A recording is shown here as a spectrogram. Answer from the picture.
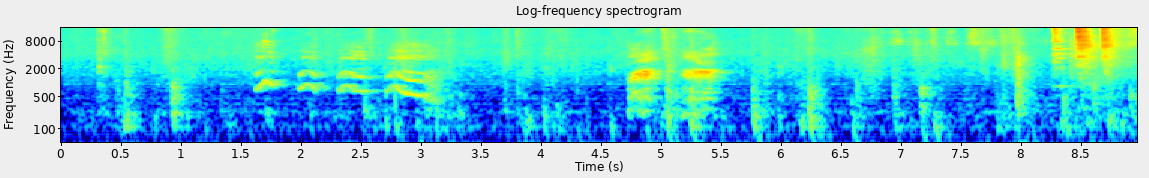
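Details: Five-week-old Portuguese Water Dog puppies from one litter playing indoors in the morning; short high whimpering yelps in two bursts, around one and five seconds, with scuffling and bumping noises between them.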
